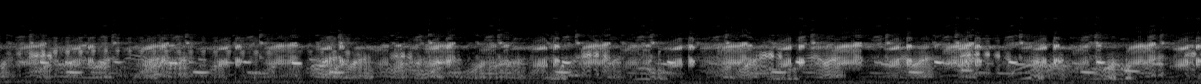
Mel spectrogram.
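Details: Frogs croaking in a dense, continuous chorus, overlapping rasping croaks clustered in pulses about every half second, with short whistled notes weaving through the mass of calls.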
